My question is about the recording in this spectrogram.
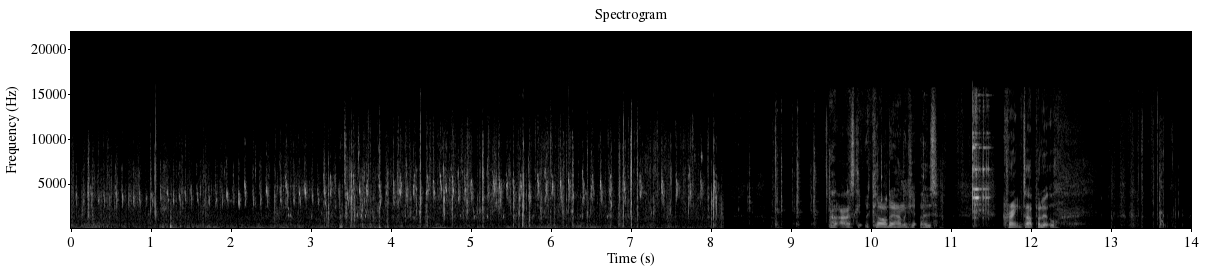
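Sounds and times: metal clinks: 0:11.2 - 0:11.6.

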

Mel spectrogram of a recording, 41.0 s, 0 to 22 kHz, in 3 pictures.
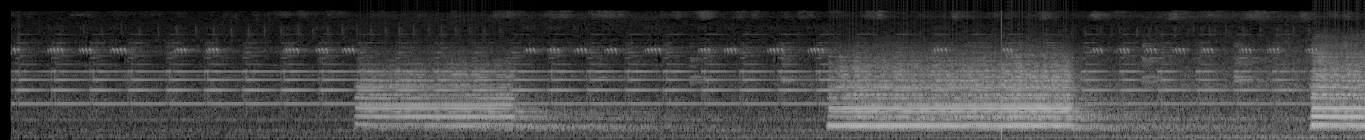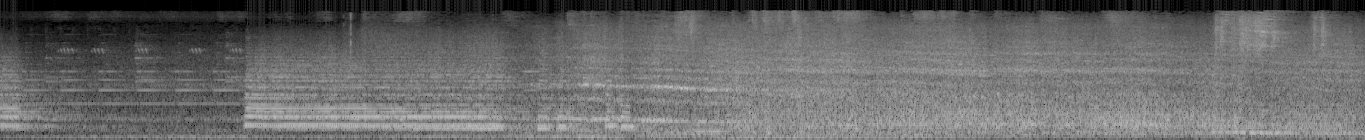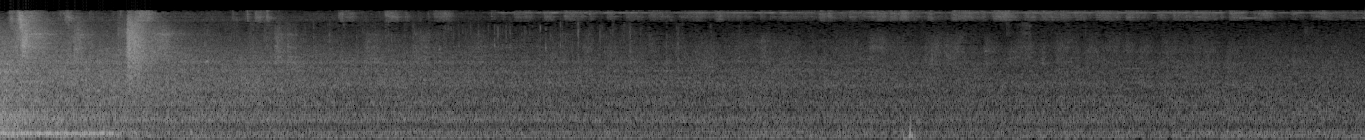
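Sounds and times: railroad crossing bell ringing: 0:00.1 - 0:36.2
train horn blasts: 0:03.5 - 0:06.1, 0:08.2 - 0:11.6, 0:13.0 - 0:21.3
train wheels rumbling on rails: 0:04.3 - 0:40.9.

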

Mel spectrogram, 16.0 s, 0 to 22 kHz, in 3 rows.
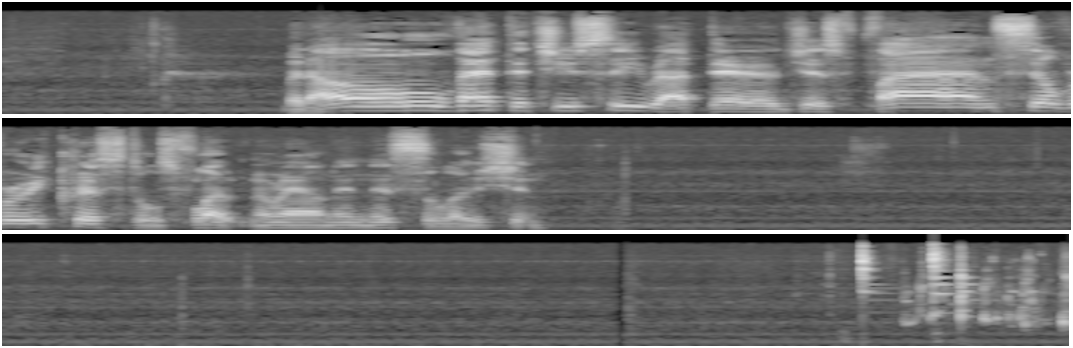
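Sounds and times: faint steady hum: 0:00.0 - 0:16.0
glass rod clinking on beaker: 0:14.9 - 0:16.0.

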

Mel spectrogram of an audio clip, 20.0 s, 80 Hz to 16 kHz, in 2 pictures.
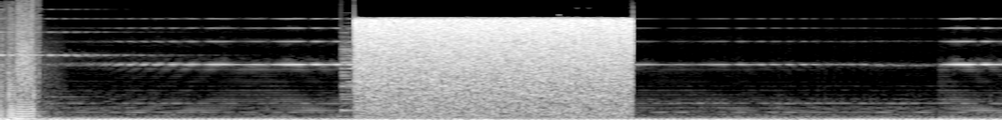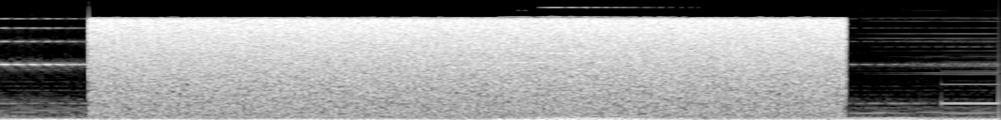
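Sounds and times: low sustained drone: 0:03.5 - 0:06.4, 0:11.0 - 0:18.5
white noise hiss: 0:03.5 - 0:06.4, 0:11.0 - 0:18.5.

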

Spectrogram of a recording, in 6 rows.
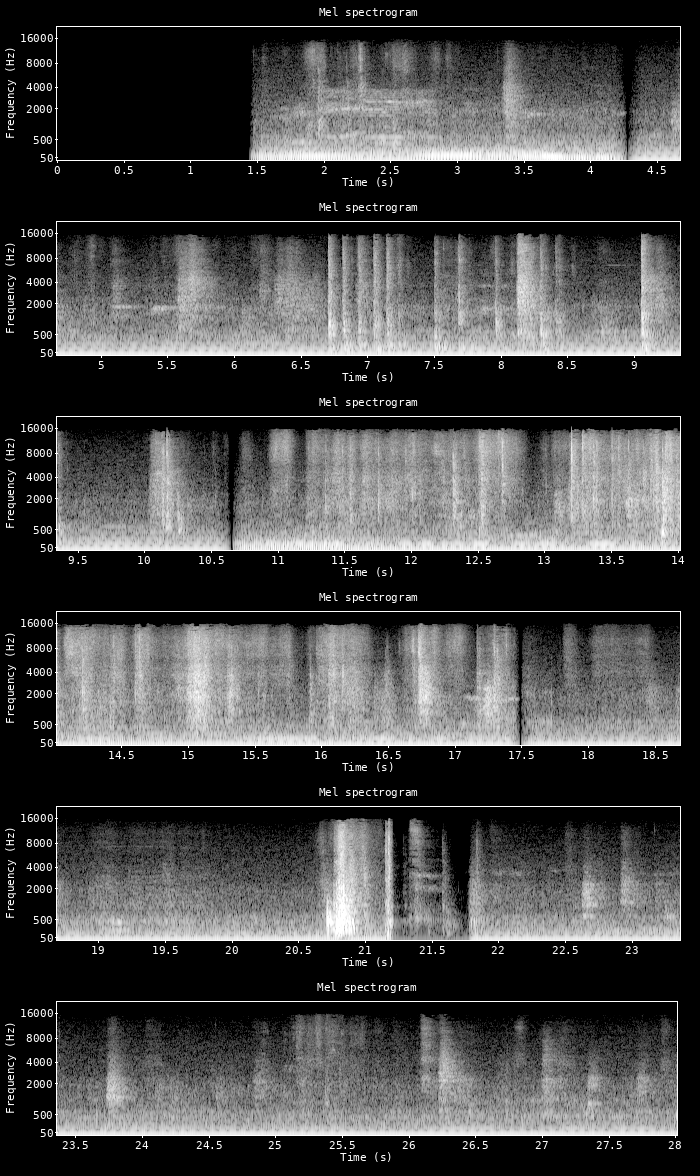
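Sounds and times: low hum: 0:01.5 - 0:04.6, 0:10.6 - 0:14.7
paper rustling: 0:10.0 - 0:18.5, 0:25.0 - 0:26.3.

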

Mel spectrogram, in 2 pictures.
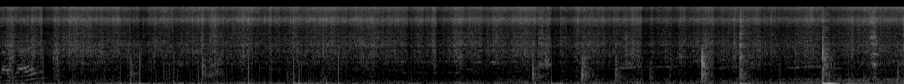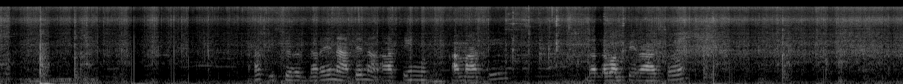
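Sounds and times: onion sizzling in hot oil: 0:00.0 - 0:18.0
metal ladle scraping a pan: 0:08.5 - 0:10.1, 0:14.1 - 0:18.0.

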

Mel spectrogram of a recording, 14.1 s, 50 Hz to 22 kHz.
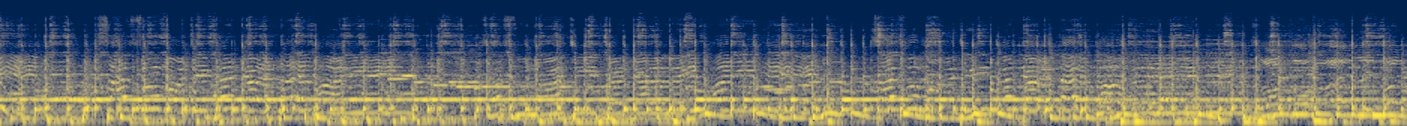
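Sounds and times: hand drums beating fast: 0:00.0 - 0:14.0.

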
